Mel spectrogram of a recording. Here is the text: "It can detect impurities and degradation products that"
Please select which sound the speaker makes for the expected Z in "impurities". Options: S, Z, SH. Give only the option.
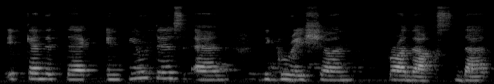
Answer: S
